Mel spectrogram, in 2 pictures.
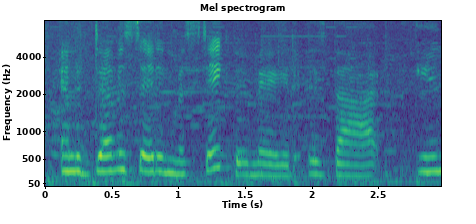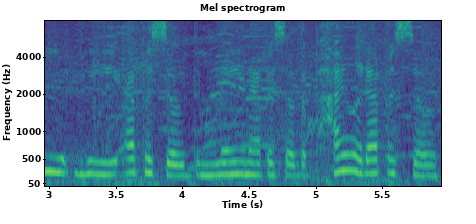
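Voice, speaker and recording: An American woman giving casual, opinionated commentary in a blunt, wry, conversational way. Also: fairly high pitch. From United States. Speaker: video commentator. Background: music.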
